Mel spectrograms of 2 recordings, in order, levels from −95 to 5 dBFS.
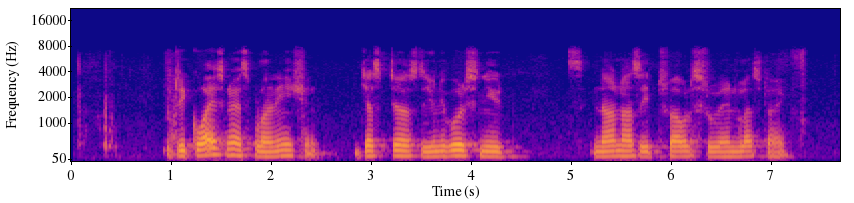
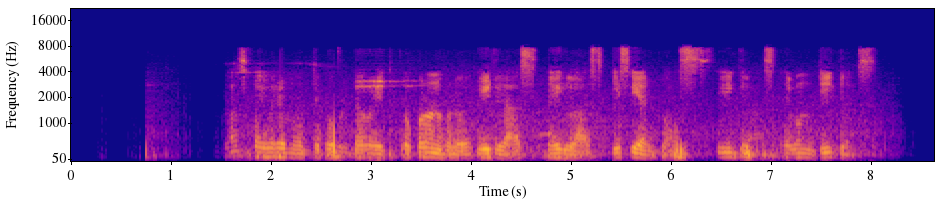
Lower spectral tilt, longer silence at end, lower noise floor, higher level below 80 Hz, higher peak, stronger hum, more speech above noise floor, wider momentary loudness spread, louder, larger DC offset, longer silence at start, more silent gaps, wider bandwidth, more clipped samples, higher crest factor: first, -7.5 dB/octave vs -5 dB/octave; about the same, 0.55 s vs 0.6 s; first, -63 dBFS vs -59 dBFS; second, -64 dBFS vs -56 dBFS; second, -6 dBFS vs -2 dBFS; neither; first, 40 dB vs 36 dB; first, 18 LU vs 10 LU; about the same, -23 LUFS vs -23 LUFS; neither; second, 0.35 s vs 1.55 s; neither; about the same, 7.8 kHz vs 8.4 kHz; neither; about the same, 18 dB vs 22 dB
